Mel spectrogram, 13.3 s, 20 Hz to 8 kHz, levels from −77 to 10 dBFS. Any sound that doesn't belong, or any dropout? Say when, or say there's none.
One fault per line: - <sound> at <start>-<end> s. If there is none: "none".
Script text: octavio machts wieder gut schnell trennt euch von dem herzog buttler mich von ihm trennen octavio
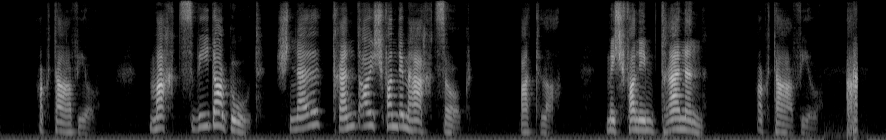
- laugh at 12.7-12.9 s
